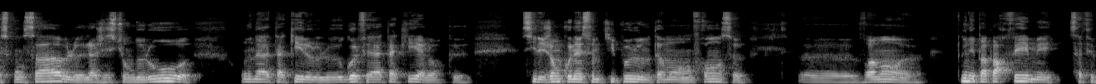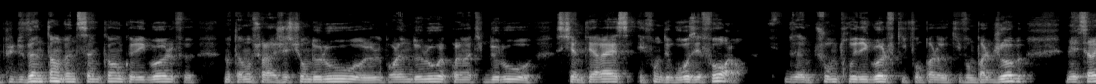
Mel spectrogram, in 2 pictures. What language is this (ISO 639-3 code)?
fra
